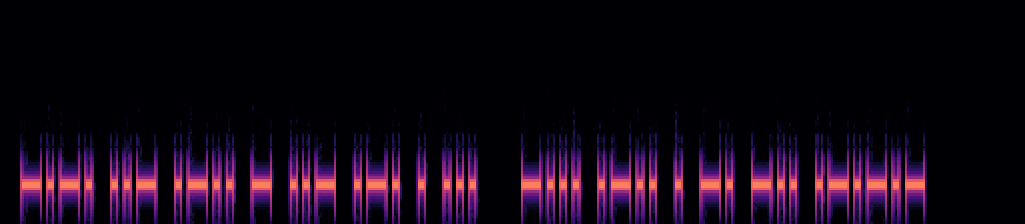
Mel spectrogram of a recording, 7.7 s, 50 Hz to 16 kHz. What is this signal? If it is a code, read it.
Morse code, heard as a keyed tone, about 25 wpm, 700 Hz. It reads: CULTURES BLEND.
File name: practice / 25wpm / Sentences with 4-Word Phrases - 25wpm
